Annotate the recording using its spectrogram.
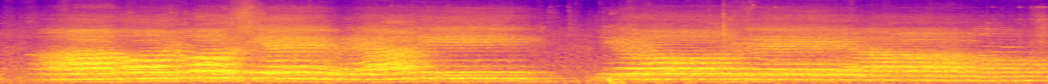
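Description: A crowd of people singing a slow religious hymn together, in two long held phrases with a short break about six seconds in.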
